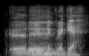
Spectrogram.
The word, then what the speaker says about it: Ewan McGregor: There's a lot of nods to trains in there but yeah, I just knew How do you pronounce his name? Ewan McGregor? Ewan McGregor.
